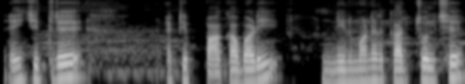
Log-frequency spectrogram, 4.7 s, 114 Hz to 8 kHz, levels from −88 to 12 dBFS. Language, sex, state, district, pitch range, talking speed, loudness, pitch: Bengali, male, West Bengal, Paschim Medinipur, 120-140 Hz, 115 wpm, -19 LUFS, 130 Hz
